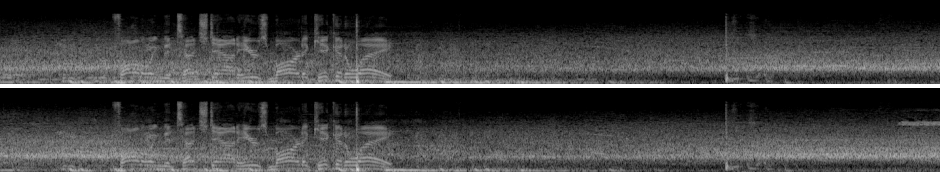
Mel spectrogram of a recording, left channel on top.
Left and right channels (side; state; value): both; normal; correlation 0.51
